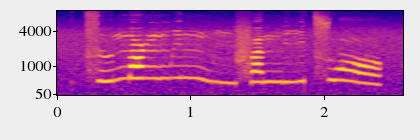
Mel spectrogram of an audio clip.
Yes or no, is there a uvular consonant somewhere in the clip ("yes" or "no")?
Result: no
